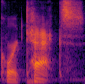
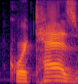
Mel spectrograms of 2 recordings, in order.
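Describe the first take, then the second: First: The name ends with a 'ks' sound. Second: The name ends with a 'z' sound. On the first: The speaker calls it wrong. "you said it wrong. You said Cortex" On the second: The speaker calls it right. "Cortez makes sense"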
